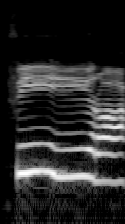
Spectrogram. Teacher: Fi panjang dua ketukan ada ya mati diawali dengan kasrah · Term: Mad thi'i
